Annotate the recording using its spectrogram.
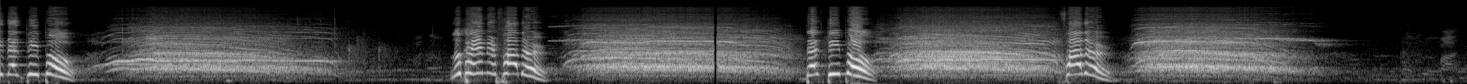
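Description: A large crowd shouts back in unison.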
